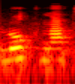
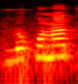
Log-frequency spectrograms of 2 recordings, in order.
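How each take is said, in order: First: No vowel is said after the k. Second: An o vowel is said after the k. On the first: The speaker calls it right. "উচ্চারণে লোকনাথ হচ্ছে" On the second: The speaker calls it wrong. "লোকনাথ না হয়ে"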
